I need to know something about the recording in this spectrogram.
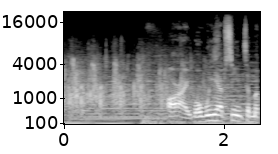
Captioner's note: audience applauding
